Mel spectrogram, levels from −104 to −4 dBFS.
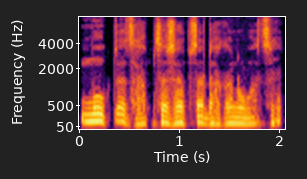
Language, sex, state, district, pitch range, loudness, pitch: Bengali, male, West Bengal, Cooch Behar, 110-140 Hz, -17 LUFS, 120 Hz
